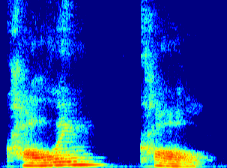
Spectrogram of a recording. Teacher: l sound okay the lips are going to be open narrowly the tongue is going to be behind the top front teeth it's going to be touching the back of the top front teeth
